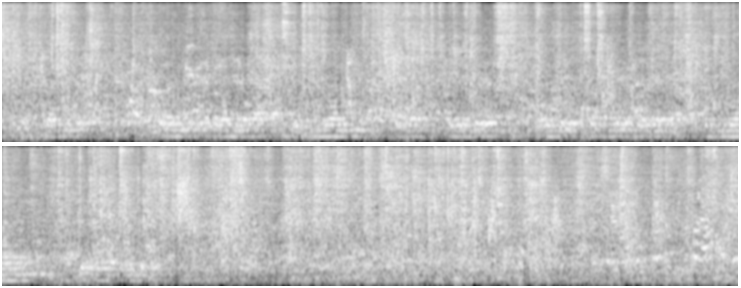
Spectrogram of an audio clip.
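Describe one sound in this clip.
Metal rods rattle and thump as players spin and slide them.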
